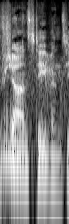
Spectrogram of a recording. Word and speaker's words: Sufjan Stevens: Yeah, Sufjan Stevens, yeah.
